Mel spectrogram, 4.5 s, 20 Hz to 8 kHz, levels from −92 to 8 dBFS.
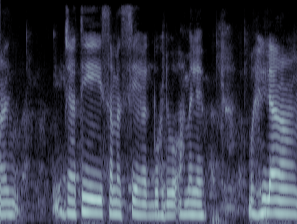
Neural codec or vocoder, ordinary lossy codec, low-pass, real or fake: codec, 16 kHz, 4 kbps, X-Codec, HuBERT features, trained on balanced general audio; none; 7.2 kHz; fake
